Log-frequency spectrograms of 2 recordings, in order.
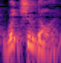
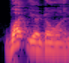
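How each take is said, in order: First: Philly slang, words run together as "What you doing"; a light, casual Philly impression; Philly accent. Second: Said in the usual way. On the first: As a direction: mimic how Philly folks squash "What you doing". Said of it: "they be like". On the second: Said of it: "Instead of".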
